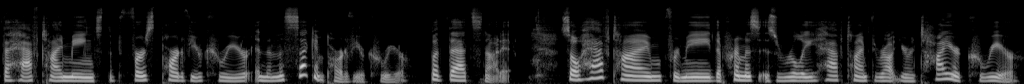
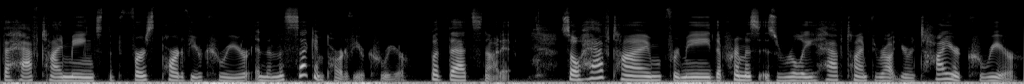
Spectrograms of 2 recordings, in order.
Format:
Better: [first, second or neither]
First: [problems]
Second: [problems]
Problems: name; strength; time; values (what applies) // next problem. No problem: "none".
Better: first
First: none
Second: low rumble; faint; throughout; 25 dB below the speech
